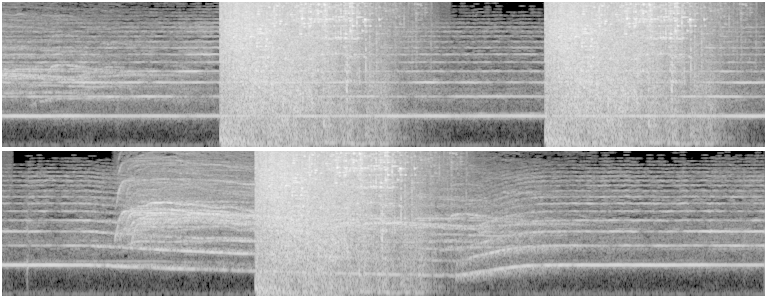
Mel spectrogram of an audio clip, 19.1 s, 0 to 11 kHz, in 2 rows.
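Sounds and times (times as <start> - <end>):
siren-like alarm tone: 0.0 - 19.0
loud crash: 2.8 - 5.4, 6.8 - 9.5, 12.7 - 15.5.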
